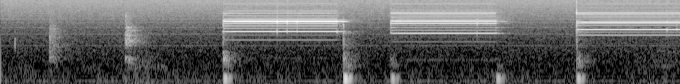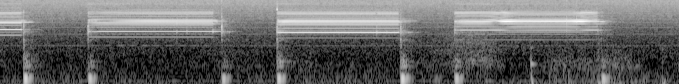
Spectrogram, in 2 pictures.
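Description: Piezo buzzer on an Arduino pushbutton keyboard sounding six buzzy electronic tones, one after another, each about a second long with a short gap between, each a different note as a different button is pressed. The notes are meant to run from C to C but are only approximate. Faint clicks from the tactile pushbuttons come with the presses.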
